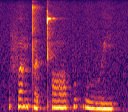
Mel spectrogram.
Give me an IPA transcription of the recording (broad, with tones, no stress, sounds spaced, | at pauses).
f ɐ˥ m t̪ ɐ˨ t̚ pʰ ɔː˧ p ʊ˥ k̚ w uː˨˩ j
